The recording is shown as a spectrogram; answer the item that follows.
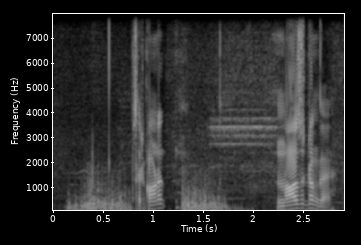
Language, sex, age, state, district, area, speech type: Odia, male, 18-30, Odisha, Kendrapara, urban, spontaneous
